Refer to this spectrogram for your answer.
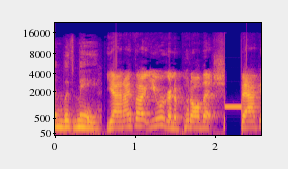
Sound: beep

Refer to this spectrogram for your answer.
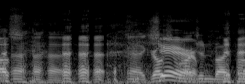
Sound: laughter

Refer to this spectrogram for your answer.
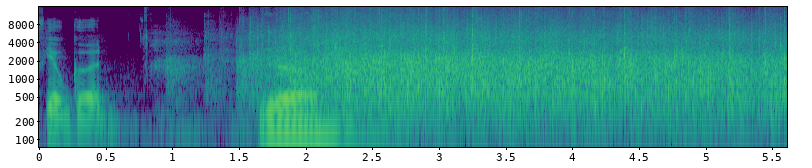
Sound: applauding

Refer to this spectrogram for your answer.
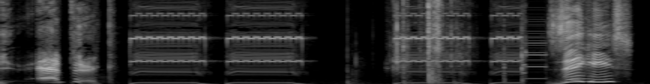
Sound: phone ringing

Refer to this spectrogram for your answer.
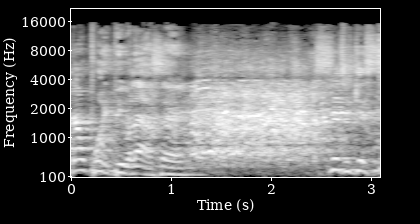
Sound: audience laughing

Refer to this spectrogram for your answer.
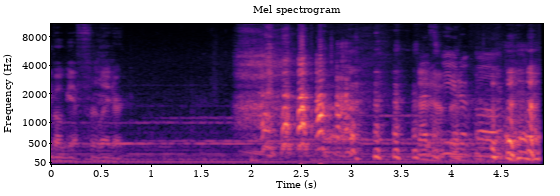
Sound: laughter

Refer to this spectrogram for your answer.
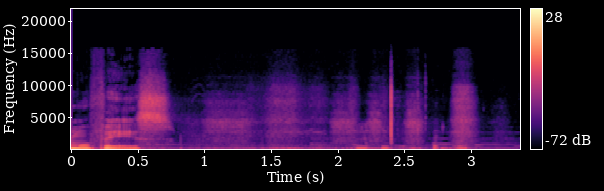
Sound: laughter

